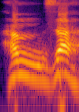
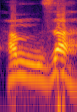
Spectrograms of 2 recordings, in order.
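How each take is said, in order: The two takes are said the same way.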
